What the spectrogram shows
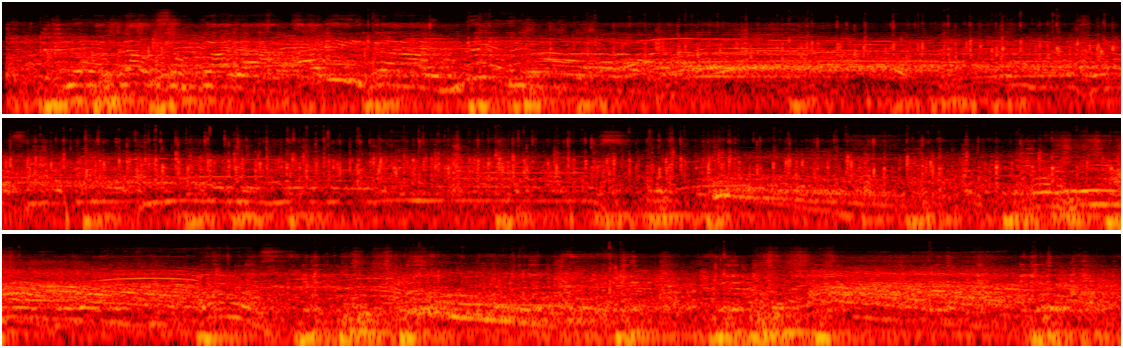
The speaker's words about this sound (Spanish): Pasada la medianoche, descubre una nueva agrupación, Arica Negro Recuerdo de la Chimba. Es recibida con numerosos aplausos y señales de orgullo.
